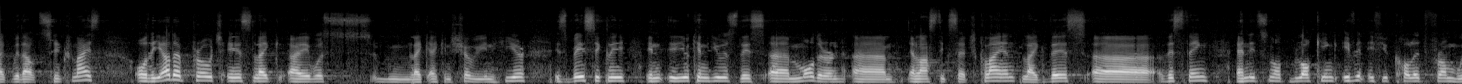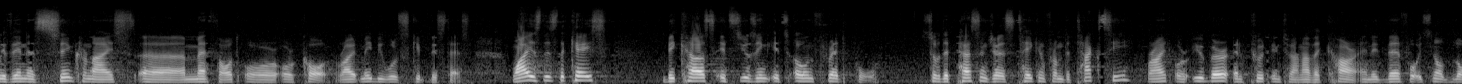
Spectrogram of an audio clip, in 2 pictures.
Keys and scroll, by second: 10.1 super+b.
